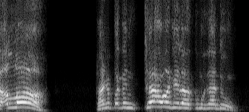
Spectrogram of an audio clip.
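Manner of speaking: high, loud wailing plea; emotional outcry. Shown as a demonstration. A wife crying out her complaint to God. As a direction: cry it out to God, fast and loud. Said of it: "Boleh juga dibaca begini".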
